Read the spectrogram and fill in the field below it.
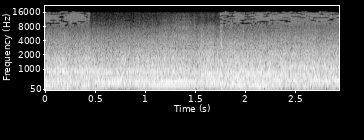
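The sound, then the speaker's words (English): Loud, steady engine roar from race cars at speed as the white flag is shown, a sustained droning whine that shifts pitch midway as the cars sweep past on the track. “What a drive by these cars.”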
